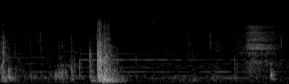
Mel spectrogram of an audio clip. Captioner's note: door thuds; both sigh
